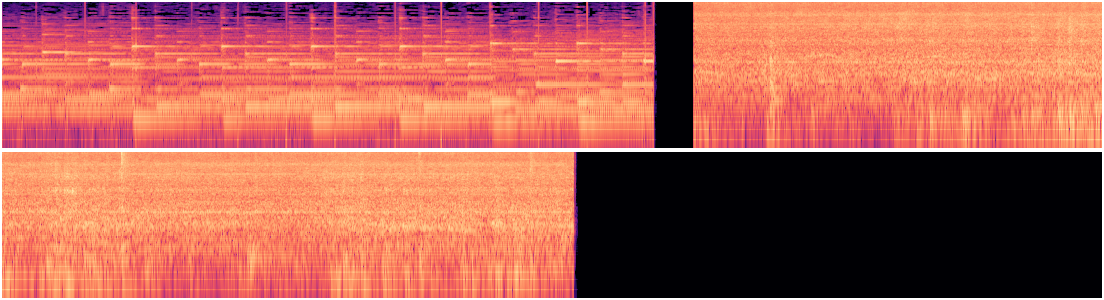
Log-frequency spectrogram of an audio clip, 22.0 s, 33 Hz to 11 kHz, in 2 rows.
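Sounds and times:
vacuum cleaner running: 6.9s - 16.8s.

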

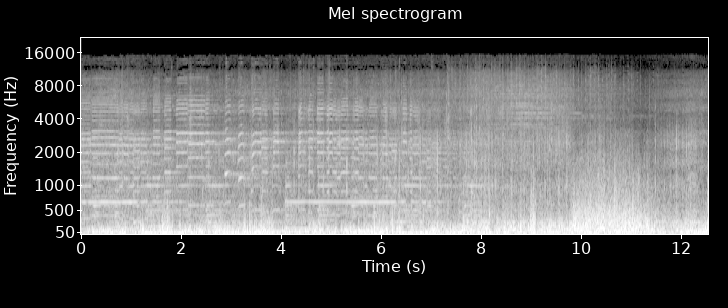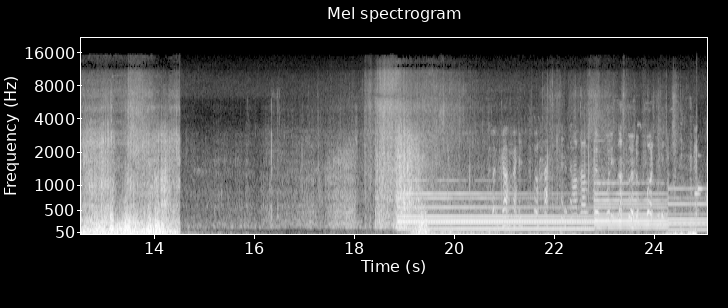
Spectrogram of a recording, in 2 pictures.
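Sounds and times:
music with long held chords: 0.0s - 8.2s, 18.9s - 25.0s
loud rushing wind: 0.0s - 14.6s, 19.0s - 20.1s
bike riding noise on a trail: 0.0s - 24.8s.

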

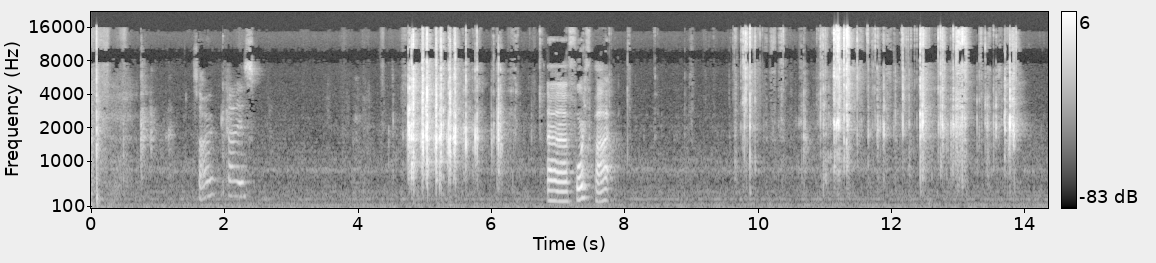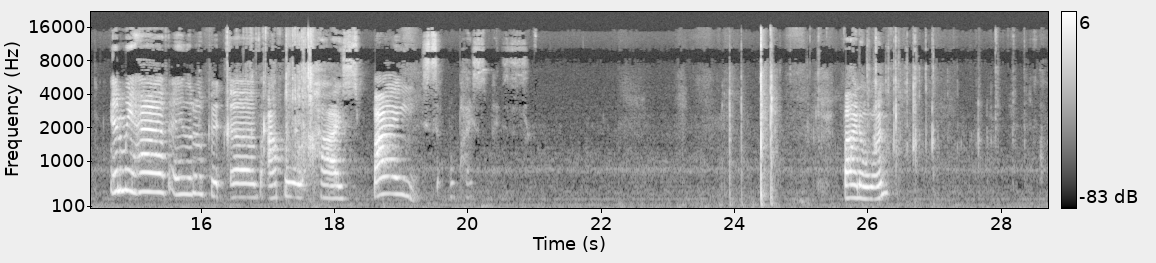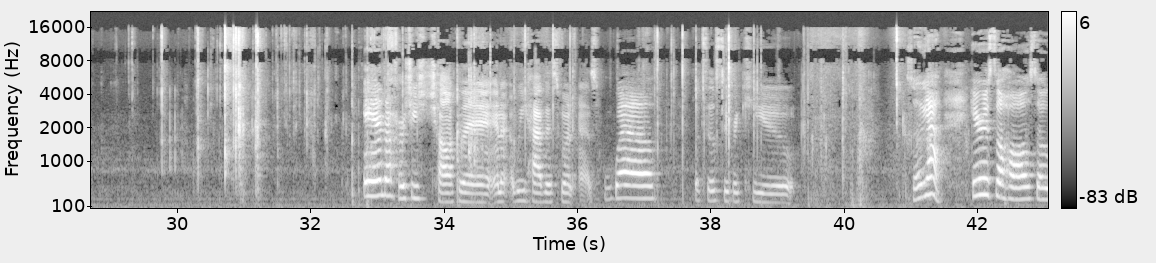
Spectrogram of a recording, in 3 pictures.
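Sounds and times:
girl talking: 1.6s - 2.6s, 6.8s - 7.9s, 14.6s - 20.9s, 25.6s - 26.4s, 32.8s - 39.4s, 40.8s - 43.0s
wrapper crinkling as peeled open: 9.6s - 14.0s, 25.9s - 40.2s.

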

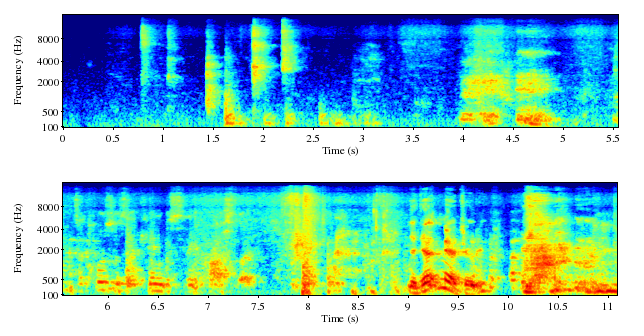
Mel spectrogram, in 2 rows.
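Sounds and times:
person clearing throat: 4.0s - 5.0s, 10.1s - 11.0s.

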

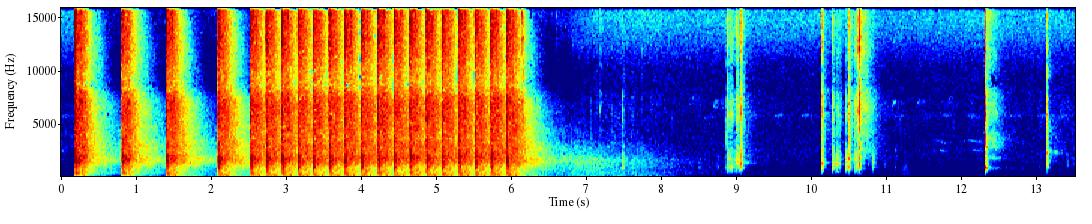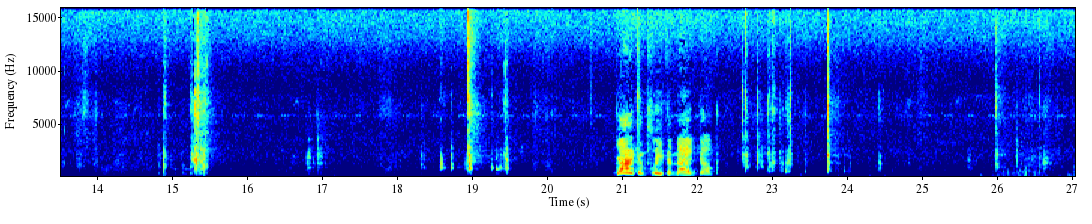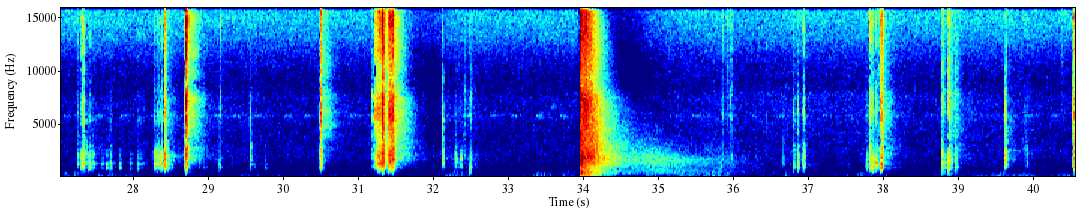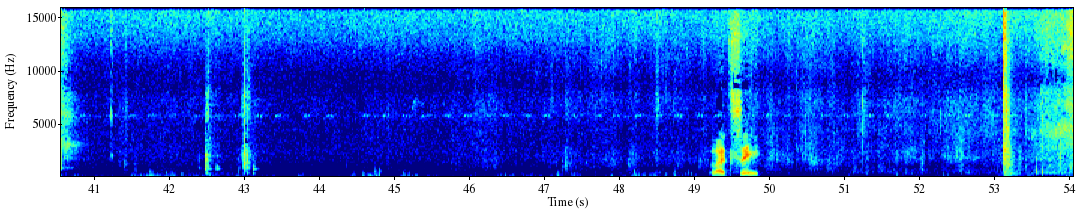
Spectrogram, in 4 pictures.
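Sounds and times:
rifle shots: 0.2s - 8.2s, 34.0s - 35.9s.

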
